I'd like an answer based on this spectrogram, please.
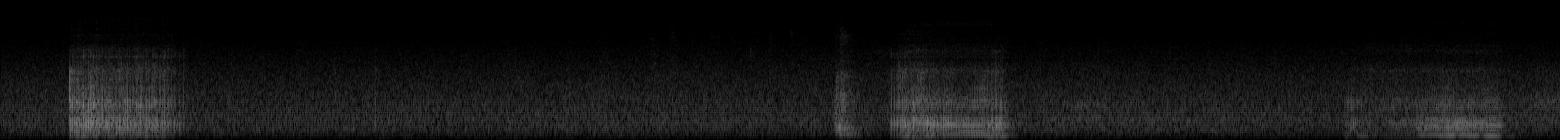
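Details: Sleeping French Bulldog producing short, uneven snorting snores, three bursts at irregular intervals, the later ones weaker and more broken, in a quiet room.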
